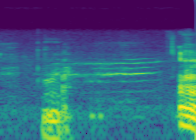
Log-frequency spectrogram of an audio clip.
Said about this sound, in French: Attends, je vais virer le chat. Casse-toi. Hop.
